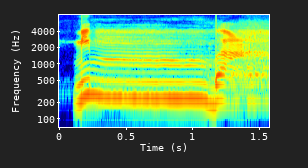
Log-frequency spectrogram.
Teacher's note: Nah, nunnya tidak terbaca kan. Inilah bacaan iqlab mim. · Cara membacanya adalah merubah bunyi nun sukun atau tanwin menjadi bunyi mim. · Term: bacaan iklab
